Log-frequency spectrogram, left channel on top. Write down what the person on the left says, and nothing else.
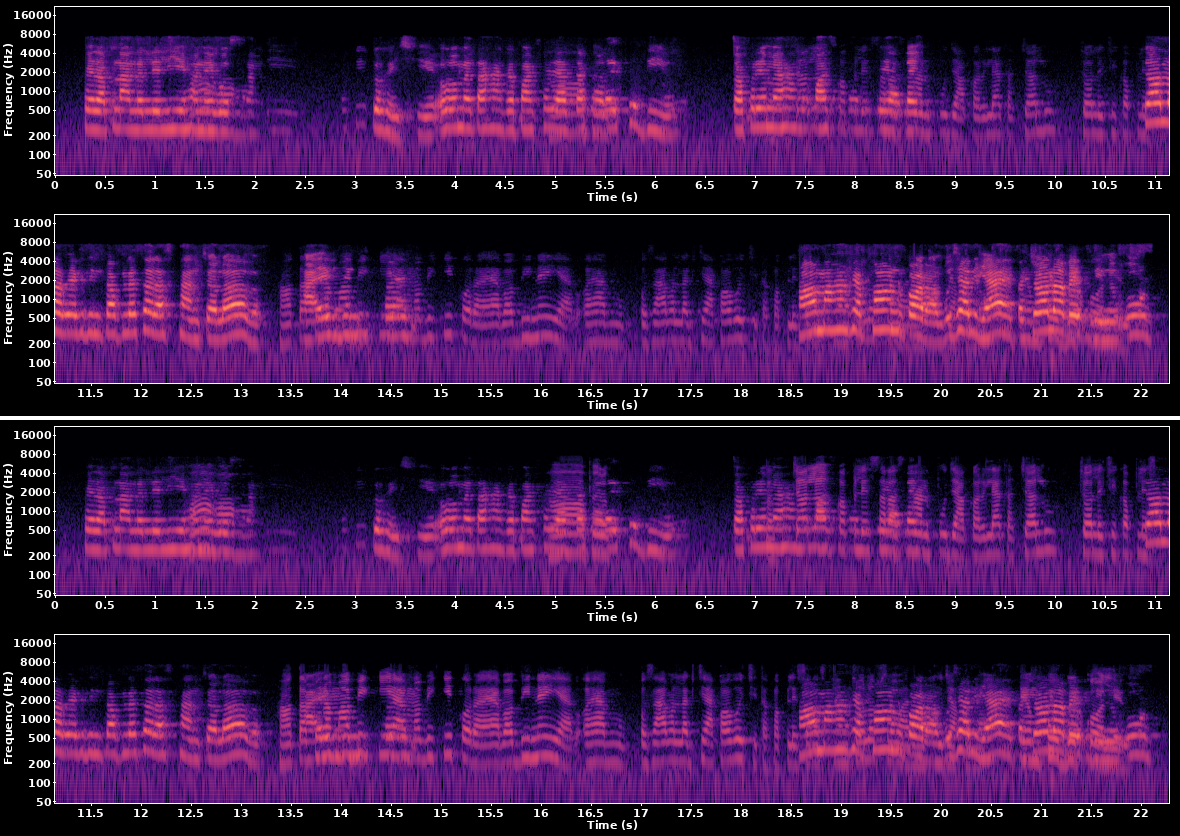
फेर अपना लए लेलियै
हन एगो
साड़ी
की कहै छियै ओहोमे तऽ अहाँके पाँच
हजार टाका
राति दियौ कपड़े
में अहाँके
पाँच
हजार रुपैआ
लैत
चलब एक दिन कपलेश्वर स्थान चलब
आ
एक दिन की
कहै
हम
अहाँके
फोन
करब
बुझलियै
तऽ
चलब
एक
दिन
उ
